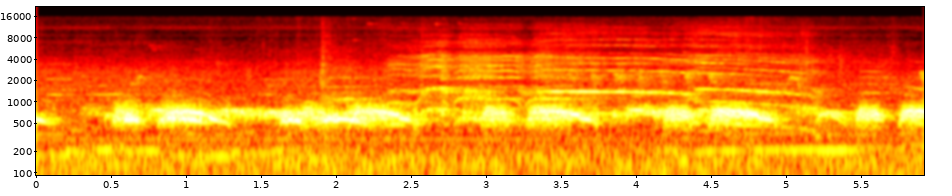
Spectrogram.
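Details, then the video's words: Decoy spotted dove being trained: low, soft hooting coos repeated steadily in short rounded phrases about every second, over a constant background hiss, with a faint higher thin whistle running through the middle. "Dợt cu gáy mồi"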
